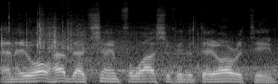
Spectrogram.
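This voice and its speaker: With noticeable background noise around him, a man talks at a medium pitch, his pitch varying in an ordinary way. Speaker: war veteran; retired police lieutenant. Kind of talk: interview answer.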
